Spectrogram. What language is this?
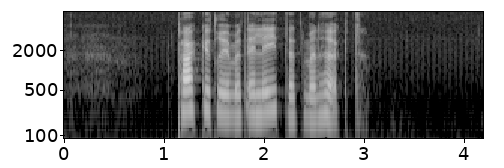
Swedish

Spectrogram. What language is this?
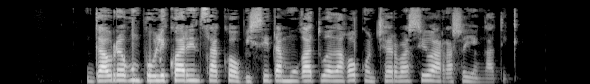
Basque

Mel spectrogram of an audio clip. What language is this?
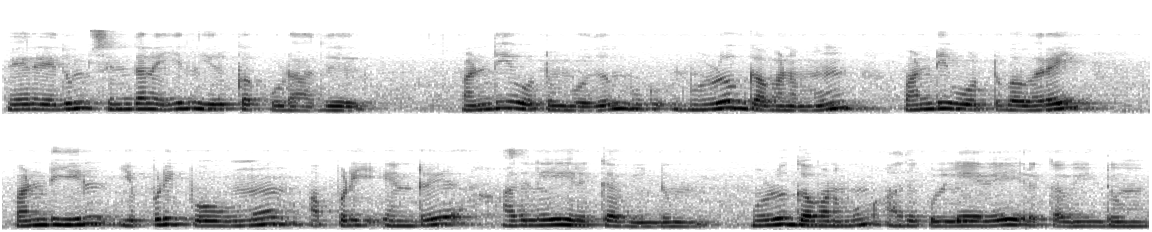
Tamil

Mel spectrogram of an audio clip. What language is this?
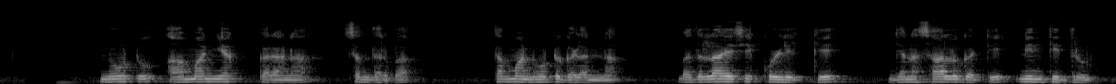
Kannada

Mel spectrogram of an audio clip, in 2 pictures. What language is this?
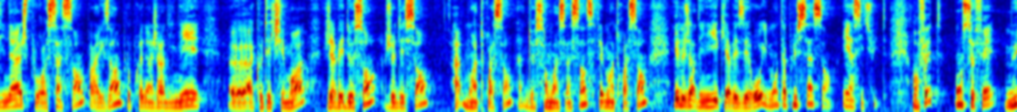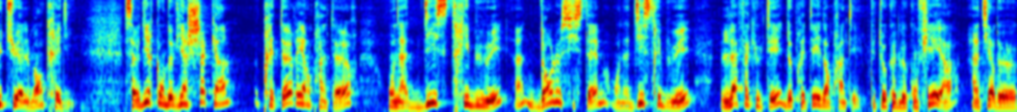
French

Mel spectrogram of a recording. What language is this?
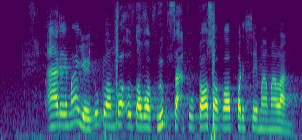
Javanese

